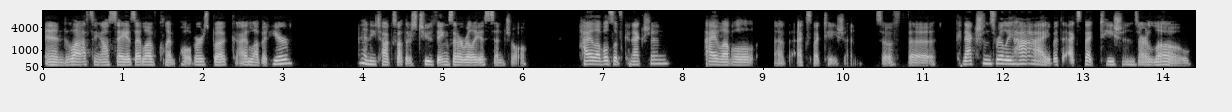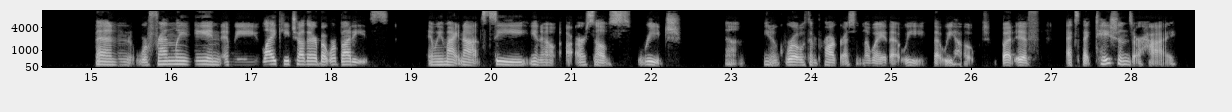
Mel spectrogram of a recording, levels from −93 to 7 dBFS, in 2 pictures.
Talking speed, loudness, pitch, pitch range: 180 wpm, -20 LUFS, 180 Hz, 165-200 Hz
